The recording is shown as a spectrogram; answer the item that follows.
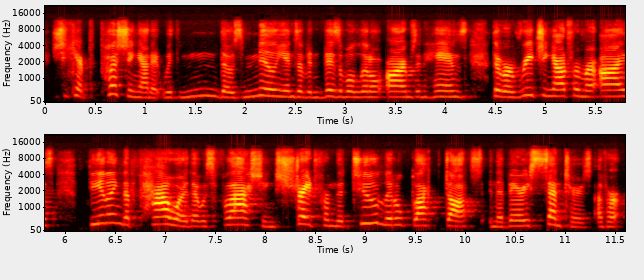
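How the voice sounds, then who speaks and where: A woman reading a children's storybook aloud as dramatic narration, with deliberate, suspenseful phrasing. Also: on the high side, bright, forceful tone. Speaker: audiobook reader.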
